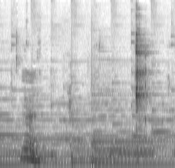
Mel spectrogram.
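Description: A metal fork clinking against a dish, one sharp clink near the end, over steady background music.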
